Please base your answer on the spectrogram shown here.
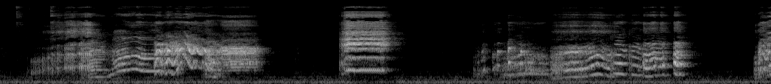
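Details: Loud pet Amazon parrots in a room: long bouts of raspy, warbling squawks, a short sharp scream mid-way, then more wavering harsh calls, with a constant low hum in the background.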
